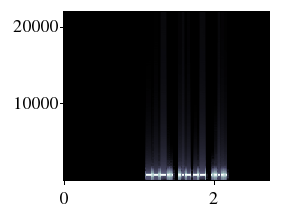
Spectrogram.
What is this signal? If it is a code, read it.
Morse code, heard as a keyed tone, about 50 wpm, 700 Hz. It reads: 825
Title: Common Cut Numbers - 3-Digit 50wpm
